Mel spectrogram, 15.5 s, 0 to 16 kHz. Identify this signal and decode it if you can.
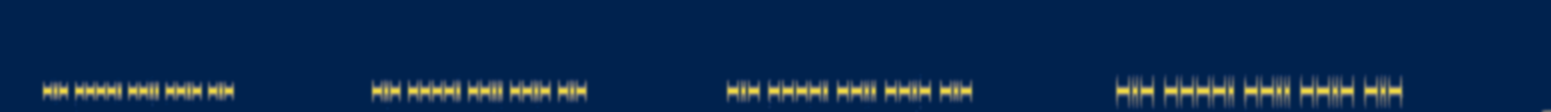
Morse code, heard as a keyed tone, about 37 wpm, 700 Hz. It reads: K9ZQK K9ZQK K9ZQK K9ZQK
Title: Speed Racing - USA 1x3 Call Signs 30wpm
